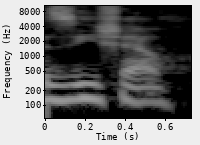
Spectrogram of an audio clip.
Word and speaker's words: zsh: and then we have the Z shell which of course only works if you're from the States because the rest of the world would pronounce it as Zed shell I understand that but that's not how it's pronounced which made me think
